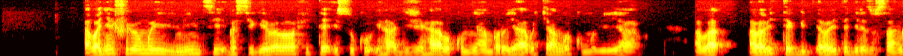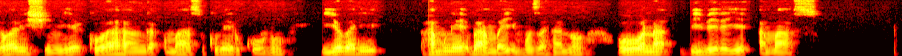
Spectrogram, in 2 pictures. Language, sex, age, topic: Kinyarwanda, male, 25-35, education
